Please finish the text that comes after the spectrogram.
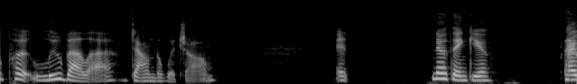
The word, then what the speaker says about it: wych: lou bella down the witch alm and no thank you i would have moved and because the word witch for which elm is spelled w-y-c-h the police were led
